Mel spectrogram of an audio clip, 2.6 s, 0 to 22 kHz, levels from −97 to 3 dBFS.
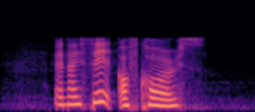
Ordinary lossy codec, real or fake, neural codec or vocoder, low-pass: none; real; none; 5.4 kHz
